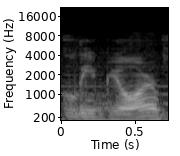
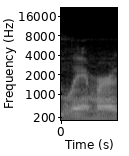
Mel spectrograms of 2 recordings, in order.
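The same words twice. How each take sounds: First: The word is pronounced carefully and fully. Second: The word is pronounced in a relaxed, everyday way. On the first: "if you want to enunciate" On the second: "it's usually lemur is how most people pronounce it"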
